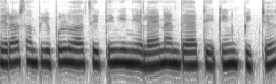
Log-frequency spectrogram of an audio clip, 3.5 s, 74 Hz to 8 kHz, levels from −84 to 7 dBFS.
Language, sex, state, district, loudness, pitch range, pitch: English, female, Punjab, Fazilka, -10 LUFS, 220-245 Hz, 235 Hz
